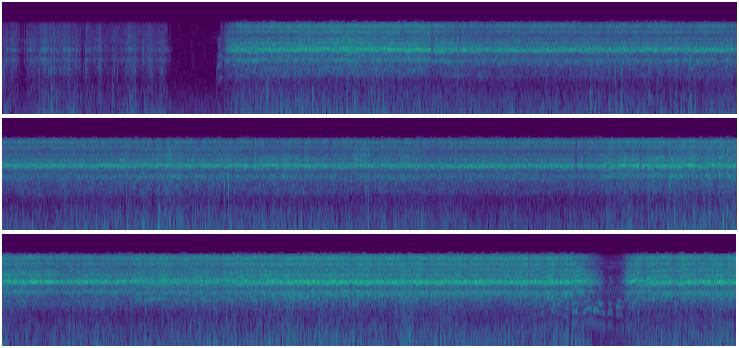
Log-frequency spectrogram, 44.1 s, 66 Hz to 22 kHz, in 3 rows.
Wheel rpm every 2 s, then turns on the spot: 20, 10, 100, 160, 140, 120, 120, 120, 110, 120, 120, 120, 110, 140, 160, 160, 190, 210, 230, 230, 130, 200.
0-4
